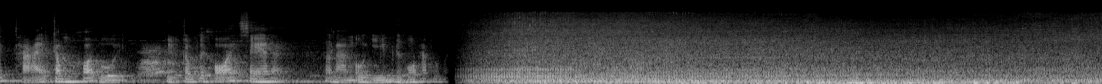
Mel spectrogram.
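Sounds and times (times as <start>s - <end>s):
city street traffic rumble: 4.6s - 11.0s.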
